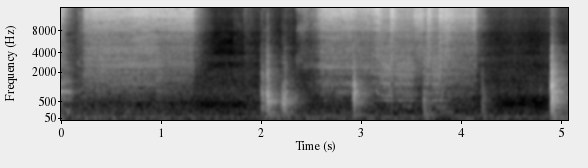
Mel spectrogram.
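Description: Brick cleaner is sprayed onto a dirty Honda car battery in long, loud hissing bursts close up, each lasting about a second, separated by short pauses and faint rubbing, with no talk.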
